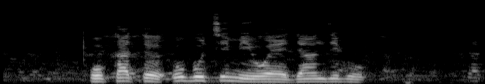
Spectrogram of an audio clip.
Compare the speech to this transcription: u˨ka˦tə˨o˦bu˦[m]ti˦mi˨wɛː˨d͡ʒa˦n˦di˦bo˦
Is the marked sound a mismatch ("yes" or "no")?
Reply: yes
